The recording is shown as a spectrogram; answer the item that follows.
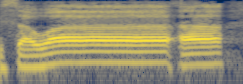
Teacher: هذه الكلمة فيها مدان، المد الأول متصل سواء ألف بعدها همزة آ، هذا همزة وبعدها تنوين النصب عوضنا عنه عند الوقف بألف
